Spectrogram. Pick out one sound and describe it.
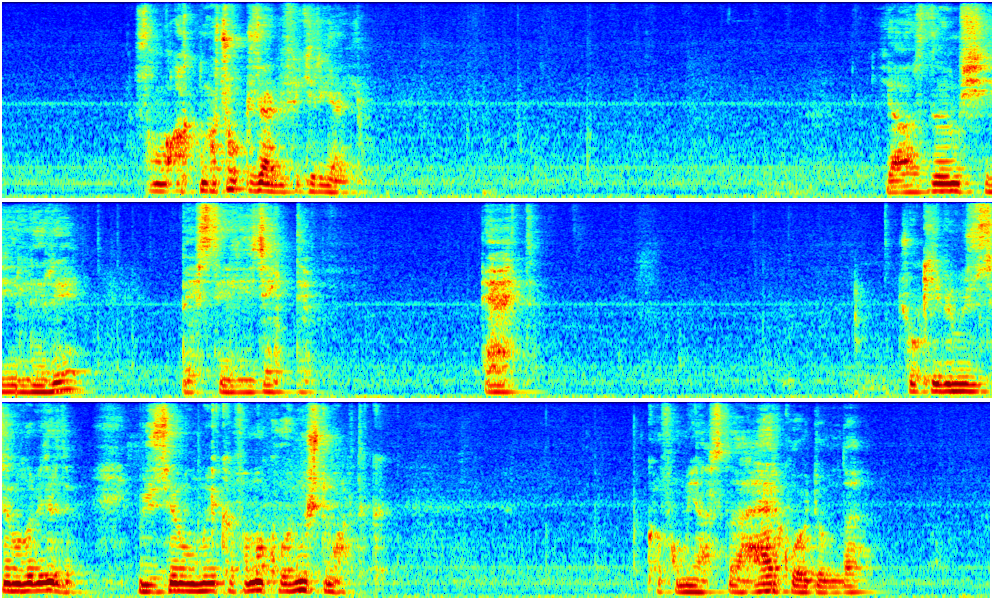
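A young man speaks close by in short, calm bursts with pauses between.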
